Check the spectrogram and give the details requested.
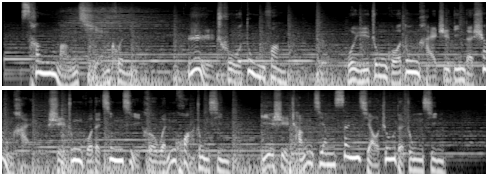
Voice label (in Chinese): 男, 上海宣传片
